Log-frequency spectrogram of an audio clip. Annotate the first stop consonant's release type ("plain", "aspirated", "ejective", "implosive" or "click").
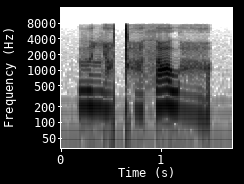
click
